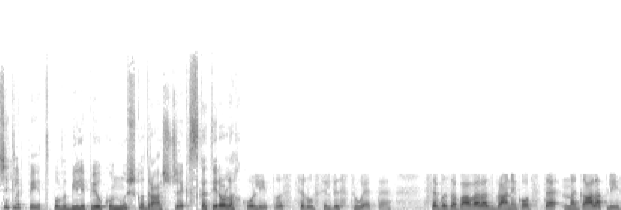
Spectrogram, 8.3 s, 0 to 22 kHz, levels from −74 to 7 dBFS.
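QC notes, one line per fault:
3.29 to 8.28 s, input switched to a poorer device: the speech abruptly turns dull and boxy with no gap and no clear level jump, likely from the input moving to a narrower-band microphone. On a spectrogram, everything above 3.8 kHz vanishes at 3.29 s, and a new noise floor appears roughly 30 dB below the speech.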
